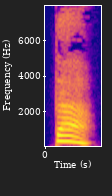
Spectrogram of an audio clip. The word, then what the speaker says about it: 大: today's video, we'll teach you the Chinese character for big, pronunciation. Da.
